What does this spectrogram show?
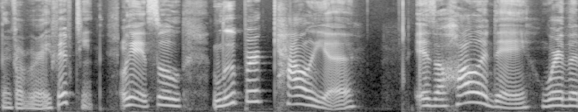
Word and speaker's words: Lupercalia: say the word, so I apologize, but it's Lupercalia, Lupercalia, which is a holiday that celebrates fertility. It was thought to have been celebrated between February 13th and February 15th. Okay, so Lupercalia is a holiday where the men would strip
